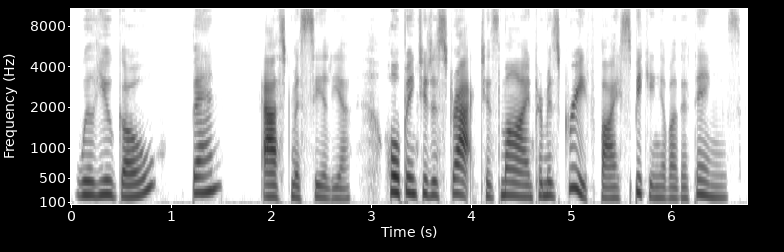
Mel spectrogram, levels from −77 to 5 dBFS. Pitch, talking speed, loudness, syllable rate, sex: 215 Hz, 180 wpm, -22 LUFS, 4.7 syllables/s, female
